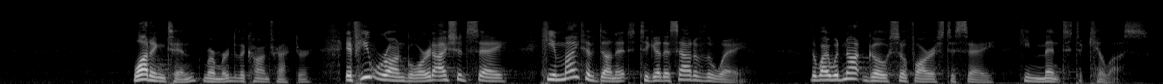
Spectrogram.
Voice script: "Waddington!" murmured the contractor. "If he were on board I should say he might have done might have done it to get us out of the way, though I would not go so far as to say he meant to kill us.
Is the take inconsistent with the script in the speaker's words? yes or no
yes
